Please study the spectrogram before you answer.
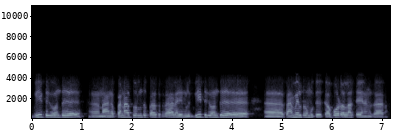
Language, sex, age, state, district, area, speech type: Tamil, male, 45-60, Tamil Nadu, Vellore, rural, conversation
